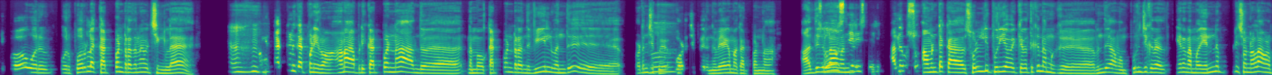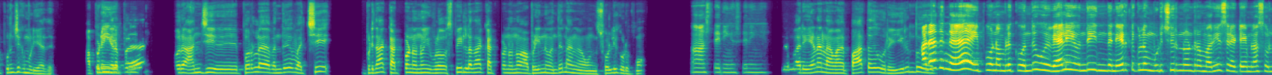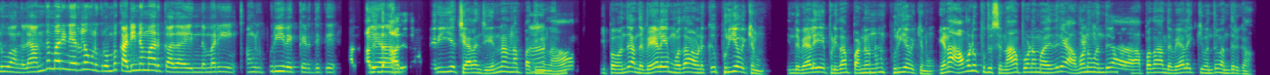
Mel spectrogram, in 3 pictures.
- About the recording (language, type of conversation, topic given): Tamil, podcast, நீங்கள் பேசும் மொழியைப் புரிந்துகொள்ள முடியாத சூழலை எப்படிச் சமாளித்தீர்கள்?
- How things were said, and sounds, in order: chuckle; other background noise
